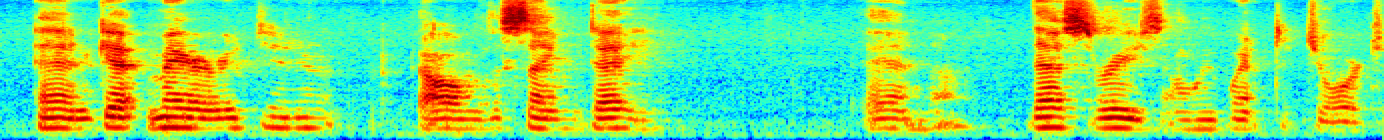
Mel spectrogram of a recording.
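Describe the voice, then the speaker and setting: A woman with a Southern US accent speaks at a fairly low pitch in a monotone, flat intonation. She moves at a fairly slow pace with long, frequent pauses, over noticeable background noise. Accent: Southern American. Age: 80s+. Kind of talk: interview answer. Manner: quiet.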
